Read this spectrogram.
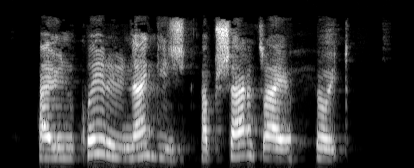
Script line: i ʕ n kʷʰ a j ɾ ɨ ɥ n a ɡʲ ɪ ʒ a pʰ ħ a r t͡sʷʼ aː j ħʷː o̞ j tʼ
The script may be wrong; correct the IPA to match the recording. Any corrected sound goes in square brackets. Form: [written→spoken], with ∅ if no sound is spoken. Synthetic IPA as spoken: [i→a] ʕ n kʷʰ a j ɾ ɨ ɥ n a ɡʲ ɪ ʒ a pʰ [ħ→ʂ] a r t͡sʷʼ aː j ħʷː o̞ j tʼ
